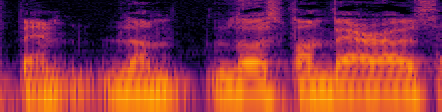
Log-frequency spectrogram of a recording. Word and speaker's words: bomberos: Bomberos. You don't need to roll your R's because there's no double R in this word.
